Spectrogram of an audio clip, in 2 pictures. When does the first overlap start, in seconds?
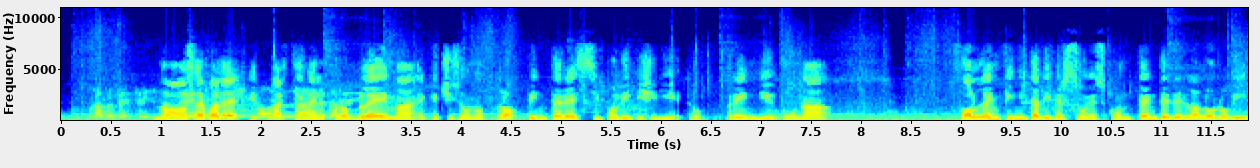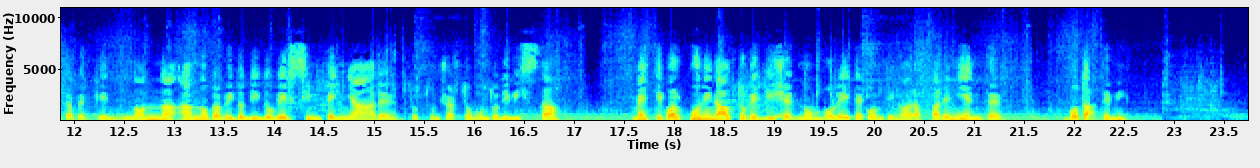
0.9 s

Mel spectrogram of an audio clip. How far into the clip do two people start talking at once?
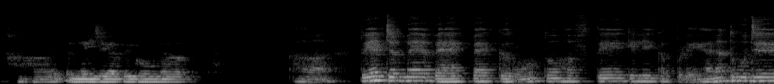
none

